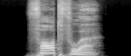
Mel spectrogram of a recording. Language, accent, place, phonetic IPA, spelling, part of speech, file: German, Germany, Berlin, [ˈfɔʁtˌfuːɐ̯], fortfuhr, verb, De-fortfuhr.ogg
- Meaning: first/third-person singular dependent preterite of fortfahren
